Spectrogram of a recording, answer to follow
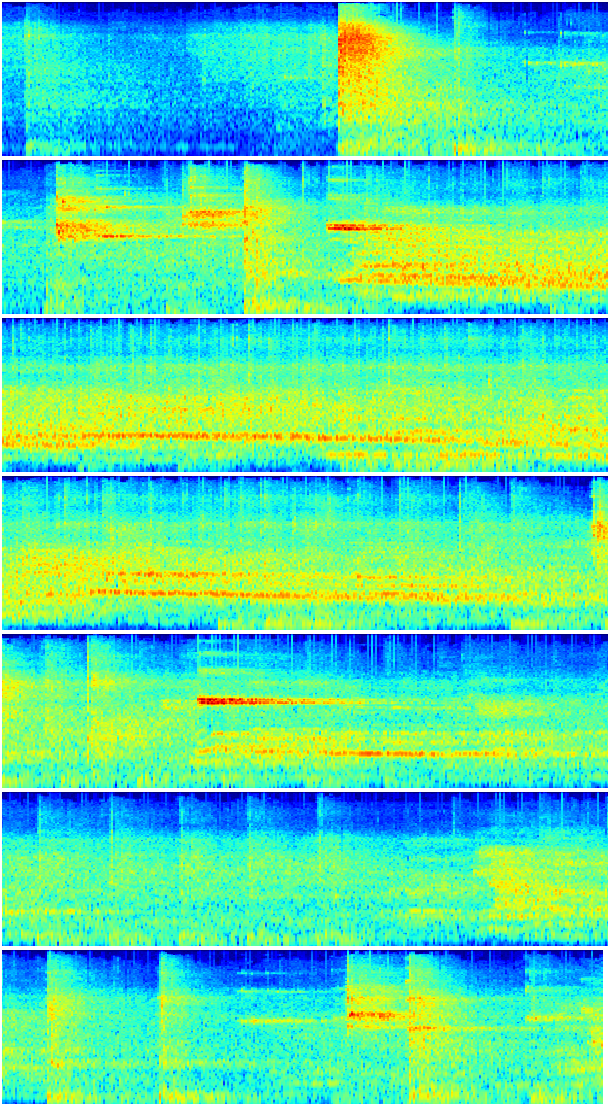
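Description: Volleyball being struck in a gym hall: a sharp smack about two and a half seconds in, a few more a few seconds later, and more near the end. Between them, about twenty seconds of loud shouting voices ring in the hall.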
